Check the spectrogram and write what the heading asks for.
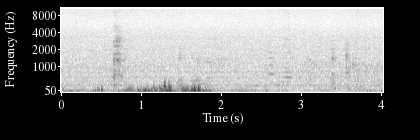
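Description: Gusts of wind buffeting the camera microphone, a few uneven low rumbles in the first half, then a low background.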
